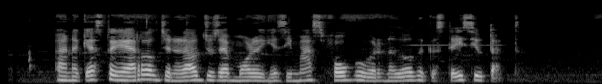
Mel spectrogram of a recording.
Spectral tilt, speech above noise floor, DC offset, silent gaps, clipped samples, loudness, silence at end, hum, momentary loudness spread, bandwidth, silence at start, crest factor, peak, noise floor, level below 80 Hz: -4 dB/octave; 37 dB; under 0.1%; none; under 0.1%; -23 LUFS; 0.85 s; none; 9 LU; 11.5 kHz; 0.3 s; 20 dB; -4 dBFS; -59 dBFS; -68 dBFS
